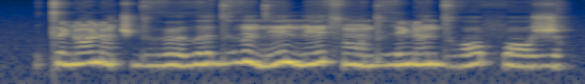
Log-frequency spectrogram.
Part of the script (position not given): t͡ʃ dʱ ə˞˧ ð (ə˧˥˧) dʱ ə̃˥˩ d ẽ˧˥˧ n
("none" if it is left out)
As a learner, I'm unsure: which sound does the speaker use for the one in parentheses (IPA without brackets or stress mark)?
ə˧˥˧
